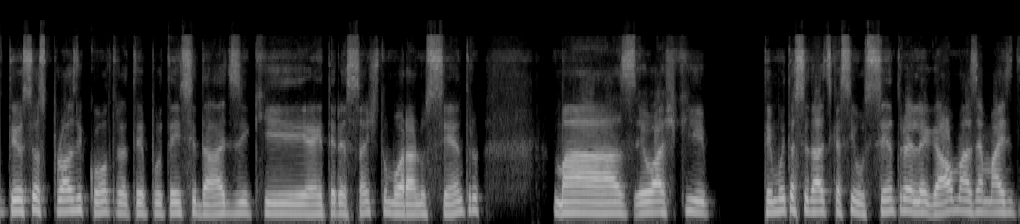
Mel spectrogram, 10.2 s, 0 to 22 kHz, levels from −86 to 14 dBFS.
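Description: At 5.31 s a short stall from a late packet begins: a packet missed its playout time, the jitter buffer ran dry, and about 38 ms of the preceding sound was stretched before playback resumed from the same point. Nothing is lost, but the sound hangs briefly, and the delay grows by 38 ms through 5.51 s.

Inside that stretch, from 5.37 to 5.43 s, comes a short concealed packet loss: about 40 ms of audio never arrived and was replaced by roughly 41 ms extrapolated from the last sound, heard as a brief smear before the real signal blends back in.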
